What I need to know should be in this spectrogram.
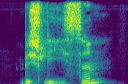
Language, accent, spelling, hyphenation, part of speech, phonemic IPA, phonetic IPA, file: German, Austria, beschließen, be‧schlie‧ßen, verb, /bəˈʃliːsən/, [bɘˈʃliːsn̩], De-at-beschließen.ogg
- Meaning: 1. to conclude, end; to terminate 2. to resolve, decide, determine 3. to confine, enclose; to close up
